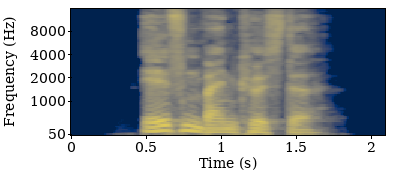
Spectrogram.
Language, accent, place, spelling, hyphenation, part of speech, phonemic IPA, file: German, Germany, Berlin, Elfenbeinküste, El‧fen‧bein‧küs‧te, proper noun, /ˈɛl.fən.baɪ̯nˌkʏs.tə/, De-Elfenbeinküste.ogg
- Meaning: Ivory Coast, Côte d'Ivoire (a country in West Africa)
